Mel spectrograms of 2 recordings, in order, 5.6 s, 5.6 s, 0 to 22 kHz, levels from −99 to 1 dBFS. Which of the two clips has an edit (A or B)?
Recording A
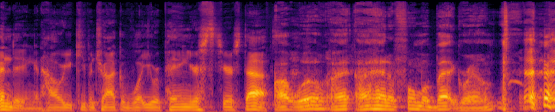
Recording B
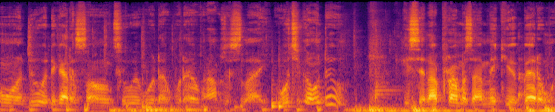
A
